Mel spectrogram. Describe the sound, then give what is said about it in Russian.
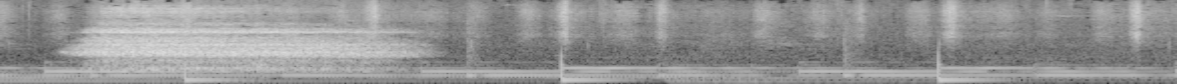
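A deep inhale through the nose during a breathwork practice, done lying or sitting, rises as a soft airy rush over calm music with sustained low tones and a few gently struck notes. “Сделай глубокий вдох через нос. И мягкий плавный выдох через рот.”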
